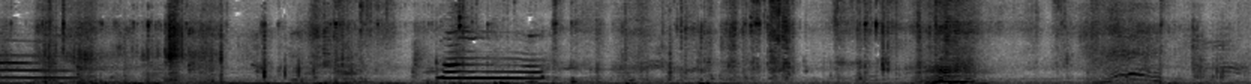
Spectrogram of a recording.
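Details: Stray female tabby cat searching for food near a trash can on the street; a brief meow at the start, then a steady, level meow near three seconds and a rising-then-falling meow near the end, over street noise and low rumble.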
